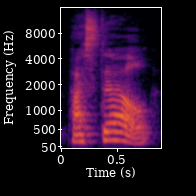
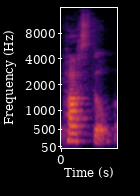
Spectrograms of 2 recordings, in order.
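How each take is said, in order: First: It is said with an American accent. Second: It is said with a British accent.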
